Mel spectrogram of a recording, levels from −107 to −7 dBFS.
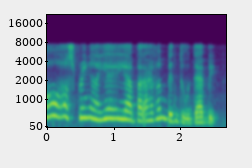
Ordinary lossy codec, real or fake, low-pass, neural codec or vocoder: Opus, 64 kbps; real; 7.2 kHz; none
